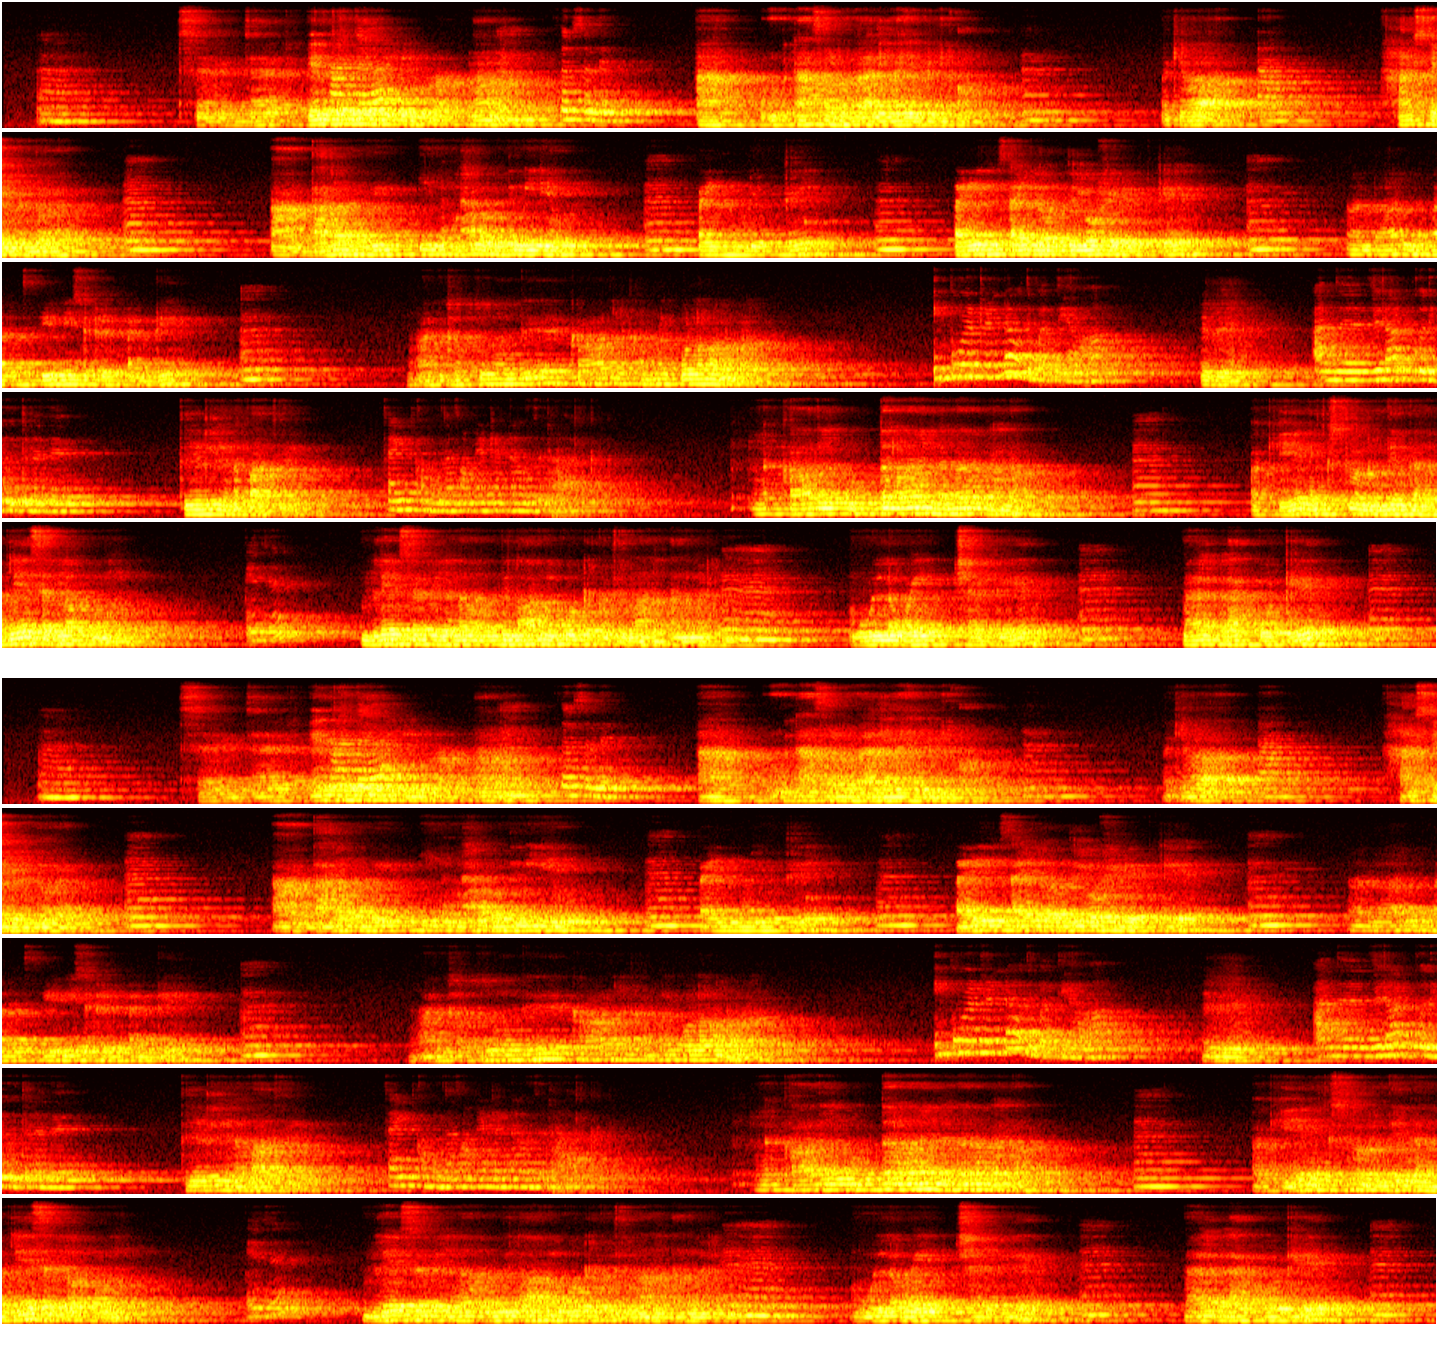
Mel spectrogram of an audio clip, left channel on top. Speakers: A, on the left (about 35°); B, on the left (about 70°).
A: ம்
B: செரி சேரி எனக்கு
A: நா
B: வந்து
A: இந்த
B: எப்டி தெரியுமா அ
A: ம் சொல்லு சொல்லு
B: அ உனக்கு நா சொல்ற பாரு அது இமேஜின் பண்ணிக்கோ
A: ம்
B: ஓகேவா
A: அ
B: ஹார்ஸ்டைல இருந்து வரே
A: ம்
B: அ தல வந்து கீழ மேல வந்து மீடியம்
A: ம்
B: சைட்ல முடி உட்டு
A: ம்
B: சைடு சைட்ல வந்து லோ ஃபீடு எத்துட்டு
A: ம்
B: அந்த தாடி நல்லா வெச்சிட்டு மீச ட்றும் பண்ட்டு
A: ம்
B: அதுக்கப்றோ வந்து க் காதுல கம்மல் போட்லாமா வேணாமா
A: இப்போ ஒன்னு ட்ரெண்ட் ஆவுது பாத்தியா
B: எது
A: அந்த விராட் கோலி குத்துனது
B: தெர்லியே நா பாக்லயே
A: சைட் கம்பல் தா செமையா ட்ரெண்ட் ஆவுது நல்லா இருக்கு
B: இன்ன காதுல குத்தலா இல்லன்னா வேணா
A: ம்
B: ஓகே நெக்ஸ்ட் வன் வந்து எனக்கு அந்த ப்ளேஸ்ர்லா போட்ணு
A: எது
B: ப்ளேசர் இல்லன்னா வந்து நார்மல் கோட் இருக்கு தெரிய்மா அந்த மாரி
A: ம் ம்
B: உள்ள வய்ட் ஷேர்ட்டு
A: ம்
B: மேல ப்ளாக் கோட்டு
A: ம்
